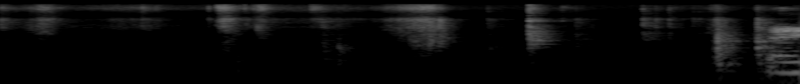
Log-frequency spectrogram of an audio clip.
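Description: Faint handling noise: a string of scattered light clicks and scuffs, with a slightly longer rustle about two seconds in.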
